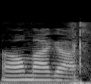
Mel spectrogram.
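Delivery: plain reading voice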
